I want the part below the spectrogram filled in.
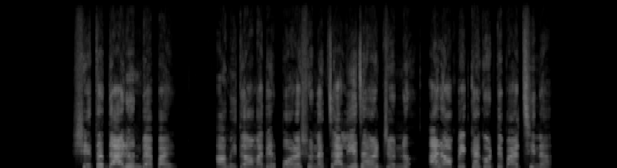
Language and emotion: Bengali, happy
